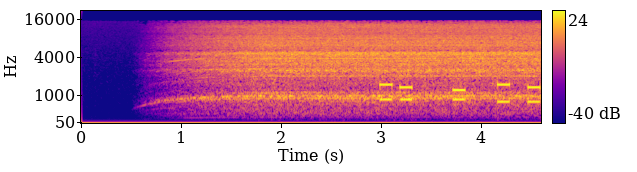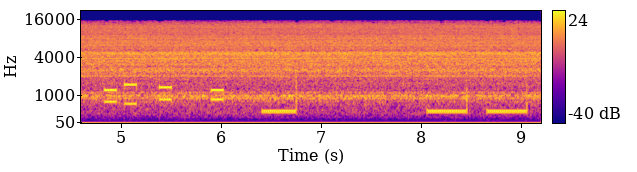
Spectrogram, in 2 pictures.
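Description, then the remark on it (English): A quick run of about eleven two-tone keypad beeps dialing the technical service department of an electrical shop, Sharks Electrical Supplies, followed by a few longer, lower ringing tones, all over a steady hissing, whooshing background noise. No one speaks. “For this call, we phoned up the technical service department of an electrical shop.”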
